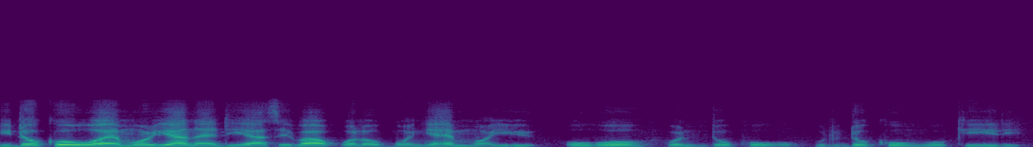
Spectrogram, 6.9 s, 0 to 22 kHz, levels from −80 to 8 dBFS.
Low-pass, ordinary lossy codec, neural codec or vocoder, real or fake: 7.2 kHz; Opus, 64 kbps; codec, 16 kHz, 0.2 kbps, FocalCodec; fake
